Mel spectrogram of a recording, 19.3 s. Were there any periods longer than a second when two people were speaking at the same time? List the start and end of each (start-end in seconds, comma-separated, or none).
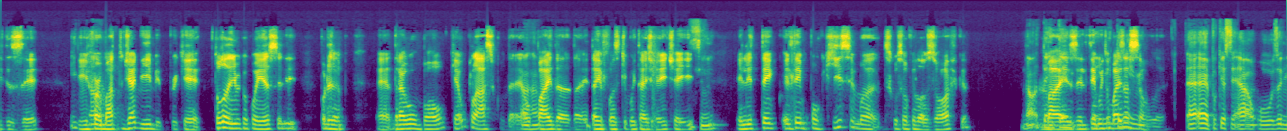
15.6-17.2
